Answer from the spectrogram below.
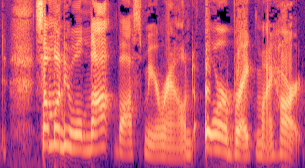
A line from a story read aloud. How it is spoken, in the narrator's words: she added to herself firmly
